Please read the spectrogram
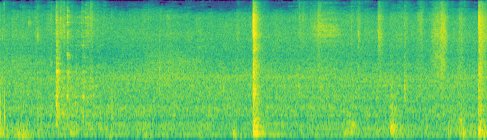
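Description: Plastic casing of a top-loading washing machine being handled: a few knocks and clacks as the top panel and lid are gripped and shifted, the loudest about three seconds in, over a steady low background rumble.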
